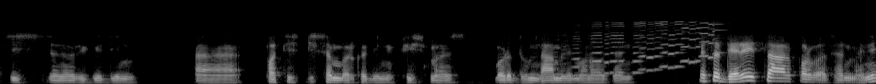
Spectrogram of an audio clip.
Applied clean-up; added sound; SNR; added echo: none; Harmonica; 10 dB; none.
